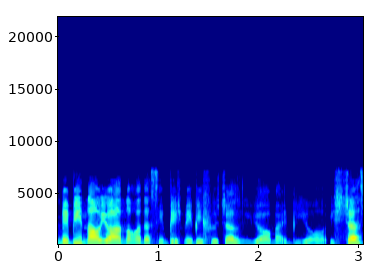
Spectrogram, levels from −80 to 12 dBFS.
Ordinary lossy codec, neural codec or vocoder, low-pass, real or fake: none; vocoder, 44.1 kHz, 128 mel bands, Pupu-Vocoder; 7.2 kHz; fake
